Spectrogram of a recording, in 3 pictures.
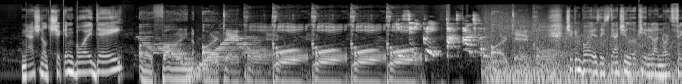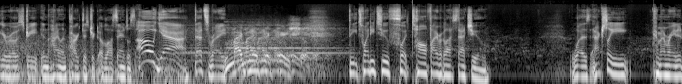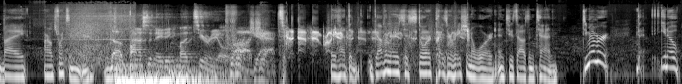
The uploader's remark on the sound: podcasts live from Café Anyway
